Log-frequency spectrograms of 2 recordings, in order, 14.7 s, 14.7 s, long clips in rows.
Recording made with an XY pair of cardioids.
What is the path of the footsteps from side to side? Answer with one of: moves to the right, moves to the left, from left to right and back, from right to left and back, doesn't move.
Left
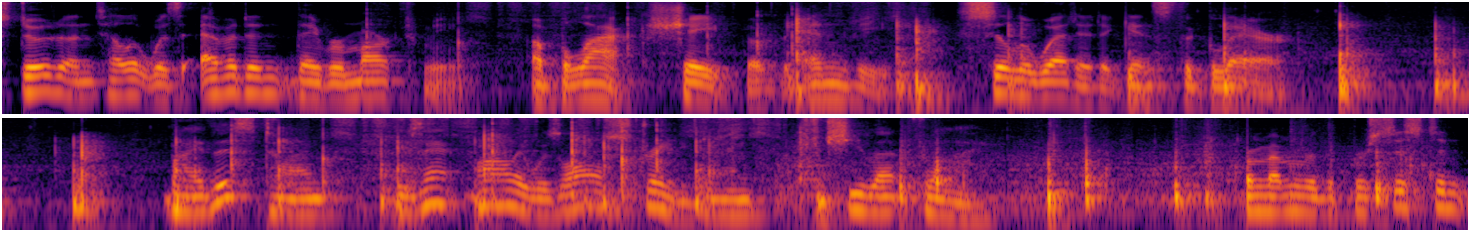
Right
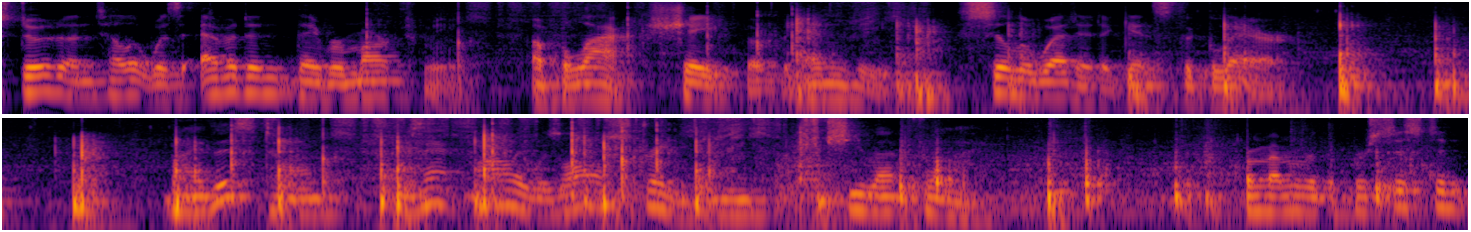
from left to right and back.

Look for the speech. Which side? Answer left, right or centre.
left.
